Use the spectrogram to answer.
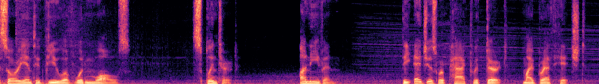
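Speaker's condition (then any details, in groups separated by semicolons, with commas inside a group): No condition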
